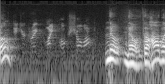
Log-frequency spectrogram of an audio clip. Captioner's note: on telephone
